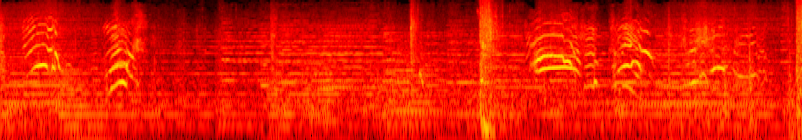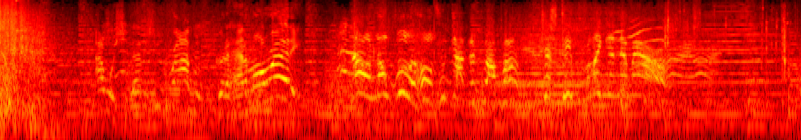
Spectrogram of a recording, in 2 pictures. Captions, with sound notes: (Hanna shrieks) - Luke! (Luke screams) Luke, come here! (gunshot booms) - I wish you'd let us just rob 'em. We could've had 'em already! - No, no bullet holes! We've got this. Just keep slinging them arrows!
